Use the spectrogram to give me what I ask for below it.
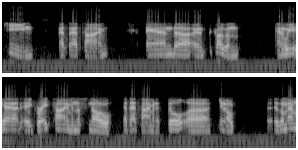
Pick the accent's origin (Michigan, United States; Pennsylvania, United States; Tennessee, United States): Michigan, United States; Detroit; I grew up in Detroit, but we had cousins in Boston and an uncle in Rochester.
